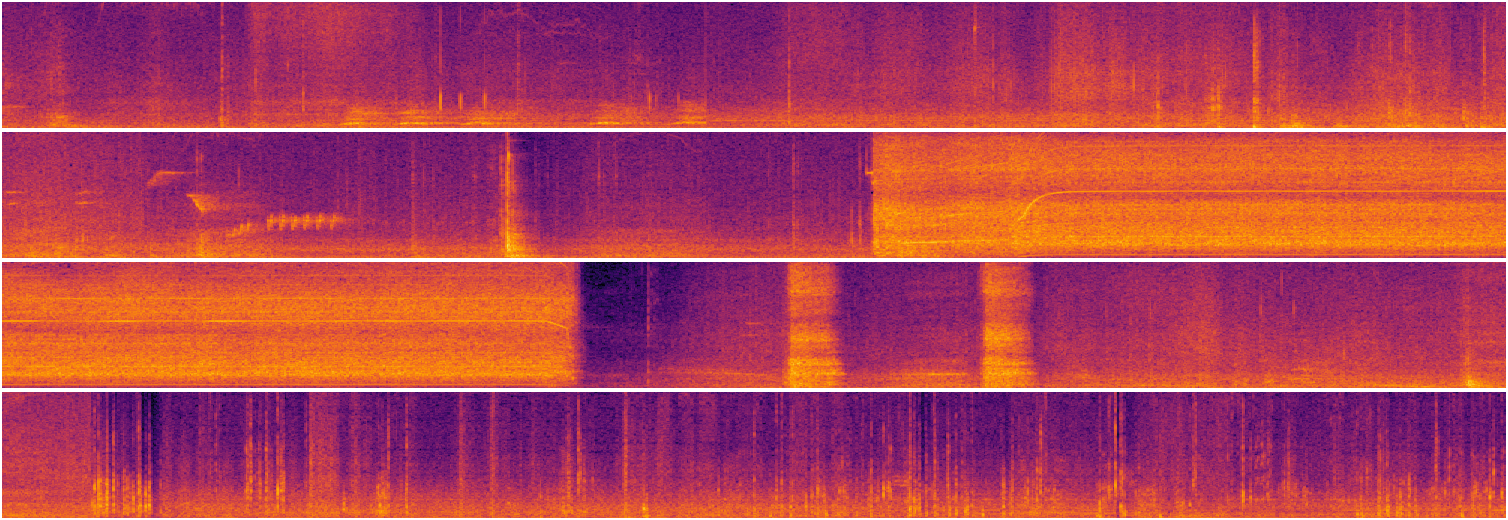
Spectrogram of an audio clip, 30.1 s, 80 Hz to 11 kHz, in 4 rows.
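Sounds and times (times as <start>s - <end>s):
electric drill running: 11.8s - 18.0s.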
